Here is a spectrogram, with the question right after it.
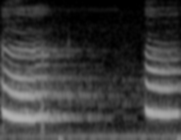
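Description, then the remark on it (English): A cat meows plaintively twice: a long, drawn-out wail that slowly falls in pitch and fades, then a second cry starting loudly, with no talking. “Wow, sounds like a little kitty needs some help.”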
